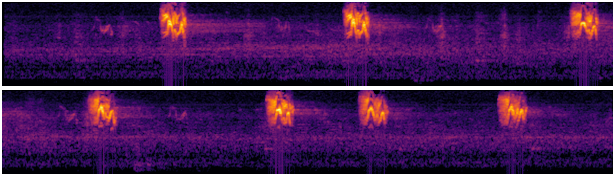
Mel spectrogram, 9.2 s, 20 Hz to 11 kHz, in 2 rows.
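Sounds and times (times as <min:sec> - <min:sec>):
faint steady background noise: 0:00.0 - 0:09.1
house sparrow Passer domesticus chirping: 0:00.8 - 0:03.4, 0:04.2 - 0:05.6, 0:06.6 - 0:07.6, 0:08.3 - 0:09.1.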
